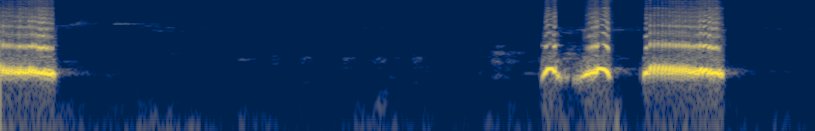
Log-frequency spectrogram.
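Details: Spotted dove, a newly caught bird starting to coo, played to stimulate fresh captives: a cut-off coo, then a pause and a two-note wavering coo run into a long sustained buzzy note, clean background.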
